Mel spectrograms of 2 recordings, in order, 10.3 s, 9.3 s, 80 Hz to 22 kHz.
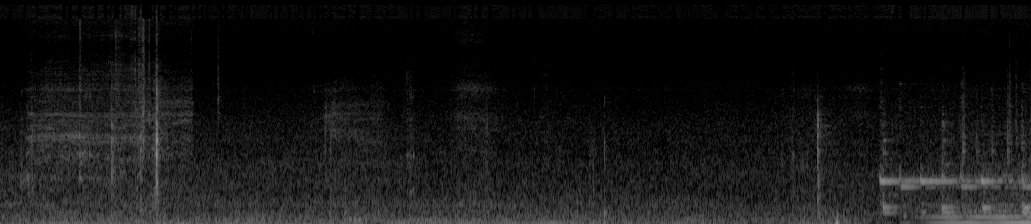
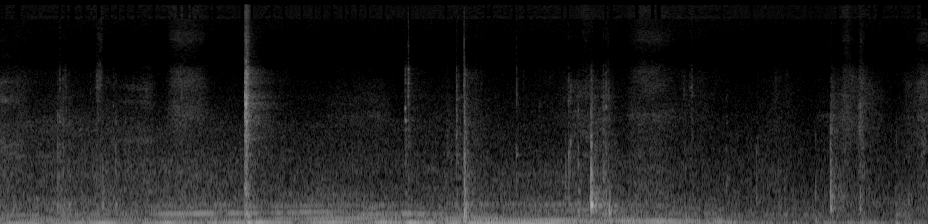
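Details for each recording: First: Bose AWRCC1 radio CD player after recapping boards to fix skipping and clicking, started cold: quiet spin-up without clicking, then steady music; disc reads normally. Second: Bose AWRCC1 radio CD player: faint drive whir with irregular sharp clicks every second or so as it hunts and keeps skipping while trying to read the disc; failing control board capacitors suspected.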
